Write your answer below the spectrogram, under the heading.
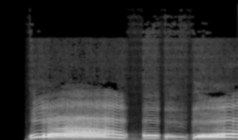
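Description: A baby wails loudly: one long strained cry, two short sobbing bursts, then another drawn-out wail, with no one talking over it.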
